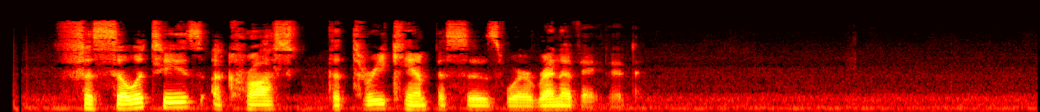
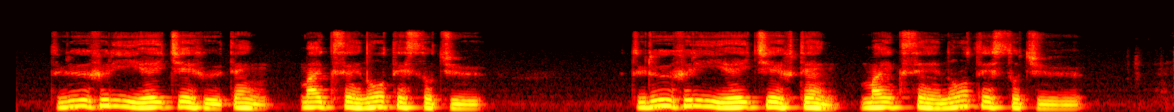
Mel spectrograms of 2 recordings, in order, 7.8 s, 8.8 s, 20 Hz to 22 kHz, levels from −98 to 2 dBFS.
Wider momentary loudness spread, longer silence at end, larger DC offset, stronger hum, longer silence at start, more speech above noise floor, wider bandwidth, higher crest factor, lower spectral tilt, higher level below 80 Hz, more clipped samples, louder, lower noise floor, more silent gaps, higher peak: first, 16 LU vs 8 LU; first, 3 s vs 0.7 s; neither; neither; about the same, 0.5 s vs 0.45 s; second, 35 dB vs 49 dB; first, 11.5 kHz vs 8 kHz; first, 22 dB vs 16 dB; second, -4 dB/octave vs -8 dB/octave; first, -64 dBFS vs -78 dBFS; neither; about the same, -22 LUFS vs -24 LUFS; second, -57 dBFS vs -72 dBFS; neither; first, -2 dBFS vs -8 dBFS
